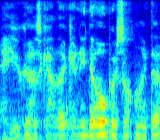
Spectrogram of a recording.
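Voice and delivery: very quiet, hushed under-the-breath mutter. Retelling how a stranger approached asking for dope: imitating someone muttering under their breath. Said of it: "under their breath were like".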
